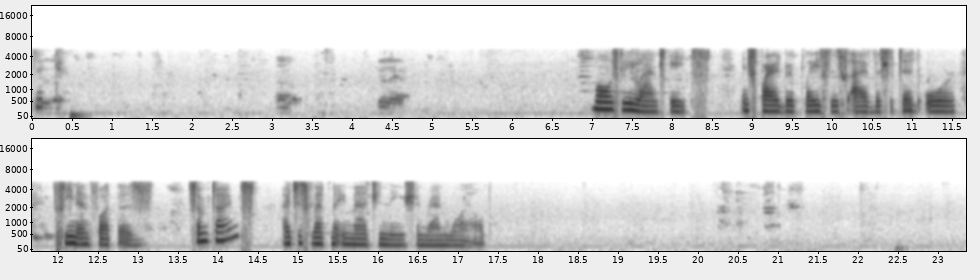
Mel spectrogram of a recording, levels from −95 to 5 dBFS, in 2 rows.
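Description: Aliasing runs through the whole speech clip: the audio was resampled without an anti-alias filter, fitting a drop to 11 kHz, so content above 5.5 kHz folds back down. Sibilants turn gritty and metallic, with aliases roughly 10 dB below the signal; a spectrogram shows energy packed hard against a 5.5 kHz ceiling, with mirrored, unrelated components.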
